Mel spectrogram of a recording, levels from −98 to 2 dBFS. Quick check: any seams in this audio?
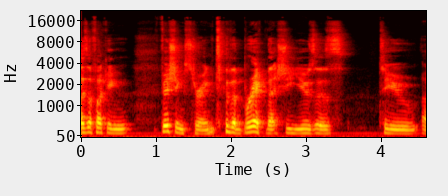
no; 0 cuts

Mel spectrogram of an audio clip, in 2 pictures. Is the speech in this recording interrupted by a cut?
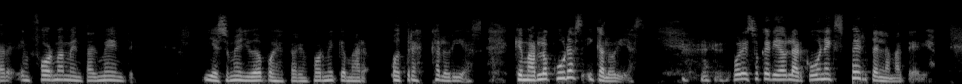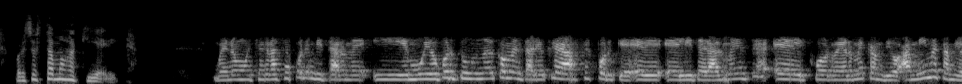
yes; 1 cut; at 7.3 s

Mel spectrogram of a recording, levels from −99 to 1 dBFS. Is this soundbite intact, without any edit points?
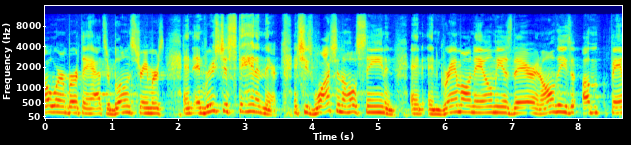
yes; 0 cuts

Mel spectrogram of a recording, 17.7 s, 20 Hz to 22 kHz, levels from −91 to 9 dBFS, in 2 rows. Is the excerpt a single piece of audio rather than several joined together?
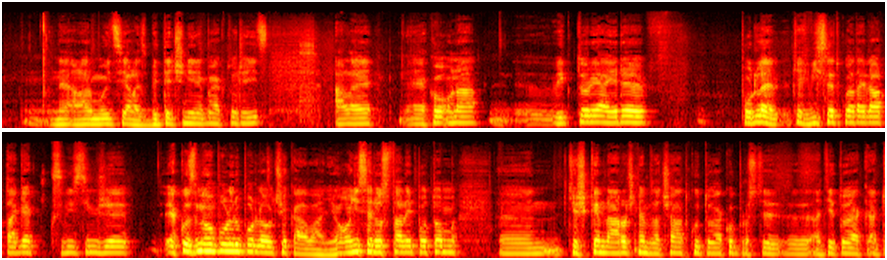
yes; 0 cuts

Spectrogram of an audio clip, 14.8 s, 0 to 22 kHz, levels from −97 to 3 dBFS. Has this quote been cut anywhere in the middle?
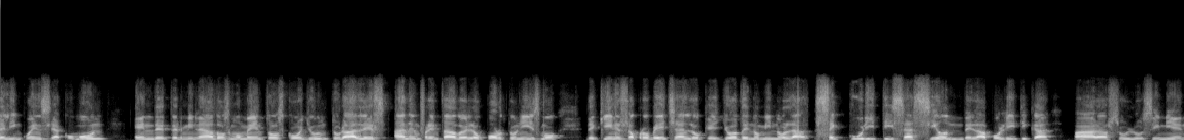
no; 0 cuts

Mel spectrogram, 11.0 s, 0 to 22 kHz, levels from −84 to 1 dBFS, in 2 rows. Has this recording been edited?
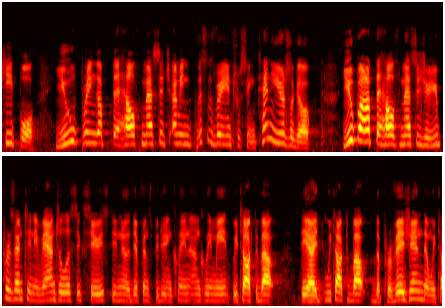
yes; 2 cuts; at 2.4 s, 8.3 s

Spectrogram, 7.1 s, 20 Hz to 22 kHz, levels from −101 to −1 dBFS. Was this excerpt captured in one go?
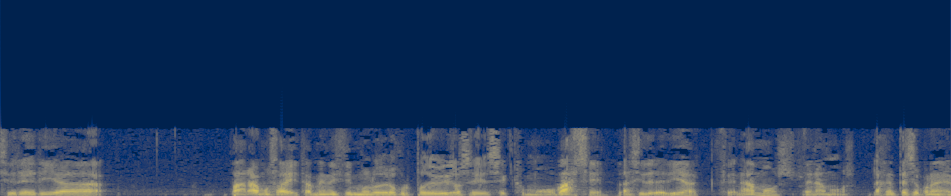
no; 2 cuts; at 3.8 s, 6.0 s

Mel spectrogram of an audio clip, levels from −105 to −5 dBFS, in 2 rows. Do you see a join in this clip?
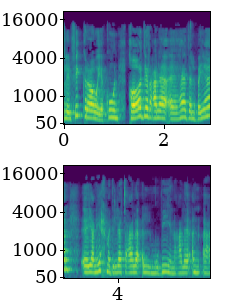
yes; 1 cut; at 1.2 s

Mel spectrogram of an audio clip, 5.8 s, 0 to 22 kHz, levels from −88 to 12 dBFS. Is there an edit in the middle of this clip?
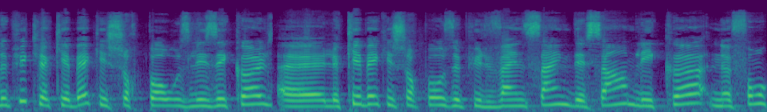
yes; 1 cut; at 2.0 s

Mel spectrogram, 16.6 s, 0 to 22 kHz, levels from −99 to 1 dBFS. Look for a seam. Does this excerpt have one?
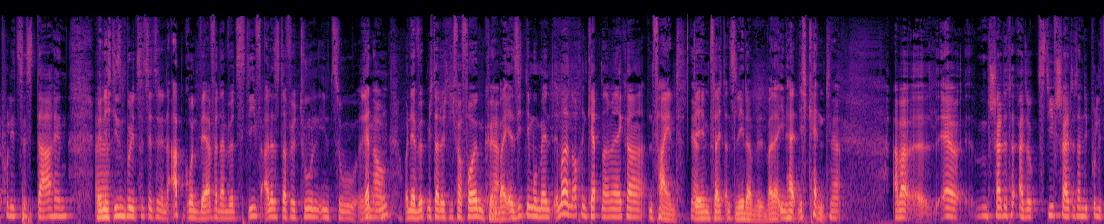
no; 0 cuts

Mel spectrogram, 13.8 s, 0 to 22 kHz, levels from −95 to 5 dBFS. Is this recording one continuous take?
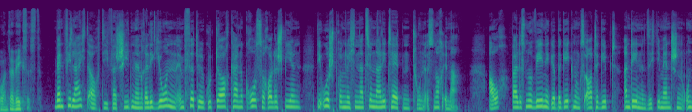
yes; 0 cuts

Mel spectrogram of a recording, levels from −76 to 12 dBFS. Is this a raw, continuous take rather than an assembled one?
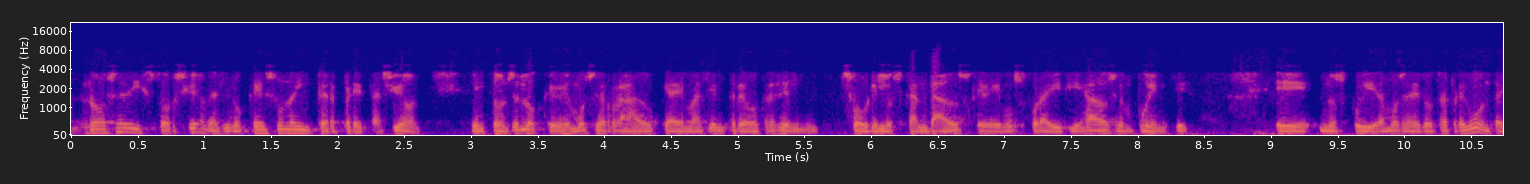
yes; 0 cuts

